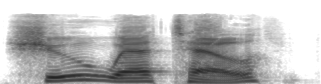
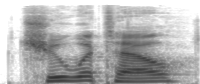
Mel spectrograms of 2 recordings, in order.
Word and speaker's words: Chiwetel: I know how to pronounce it, by the way. I looked it up on IMDb. His name is pronounced Chiwetel Ejiofor. – Ejiofor. – Chiwetel Ejiofor.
